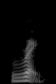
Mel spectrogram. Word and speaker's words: Reich: Ray, because I like it, because it means rich in German, and I like that word. And it's like buddy rich.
